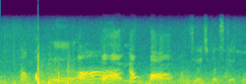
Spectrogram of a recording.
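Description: Fireworks whistle and screech with a warbling pitch.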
